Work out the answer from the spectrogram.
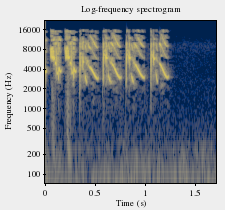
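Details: Grey-crowned goldfinch singing a "sava" lure phrase: six loud, ringing twittered notes with fast downward slurs, delivered in about a second, then quiet.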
